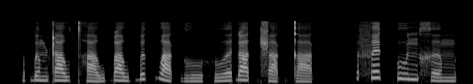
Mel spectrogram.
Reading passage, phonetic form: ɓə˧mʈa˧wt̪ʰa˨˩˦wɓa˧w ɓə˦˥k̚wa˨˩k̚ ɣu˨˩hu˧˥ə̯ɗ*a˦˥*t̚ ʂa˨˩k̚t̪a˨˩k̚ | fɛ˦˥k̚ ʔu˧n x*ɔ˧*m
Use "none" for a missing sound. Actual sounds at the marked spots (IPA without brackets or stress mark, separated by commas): a˦˥, ə˧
